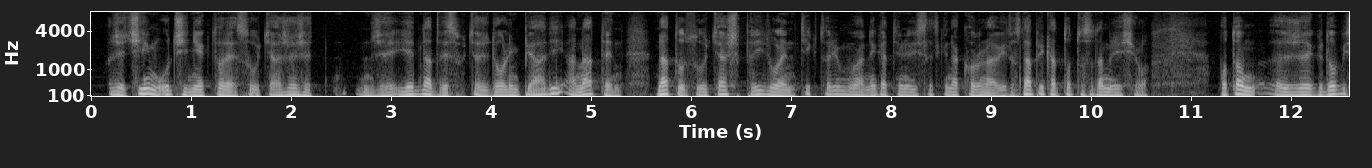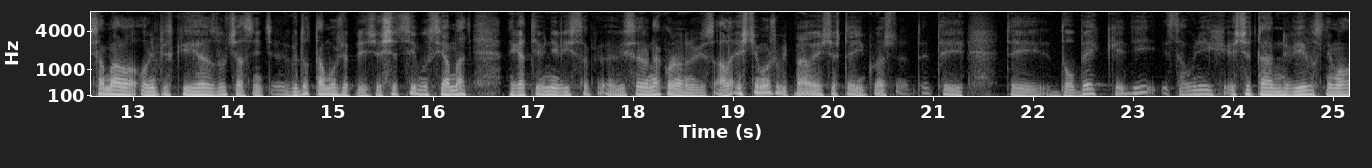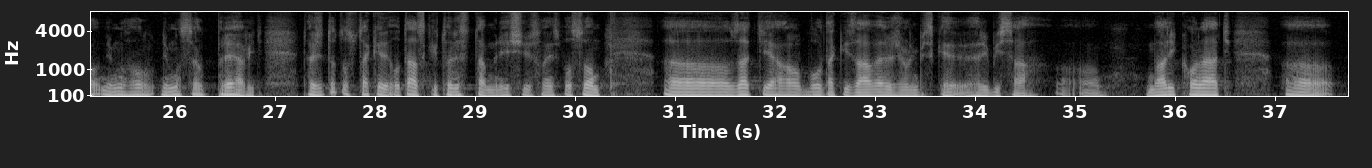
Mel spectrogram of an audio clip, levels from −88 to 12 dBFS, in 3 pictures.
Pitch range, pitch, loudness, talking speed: 110-135 Hz, 120 Hz, -24 LUFS, 155 wpm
